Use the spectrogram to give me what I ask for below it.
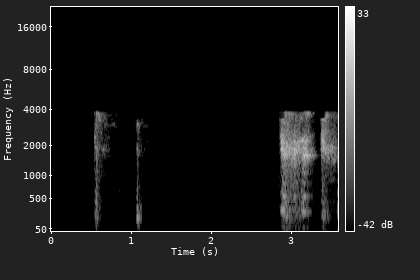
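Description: Coughing and throat clearing break a quiet silence: two brief faint coughs, a long pause, then two louder, longer, harsher bursts close together.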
